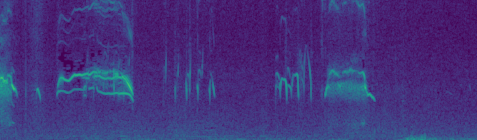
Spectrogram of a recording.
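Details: At a snowy owl nest with hatching eggs and young owlets being fed, a rasping screech with a whistled edge is followed by a second, softer pair of screeches over a steady hiss of background noise.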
